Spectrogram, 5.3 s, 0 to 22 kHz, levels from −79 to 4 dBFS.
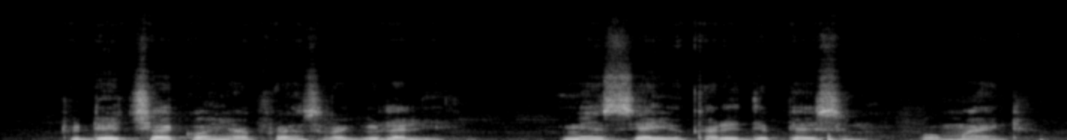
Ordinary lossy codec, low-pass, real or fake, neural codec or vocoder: none; 19.8 kHz; fake; vocoder, 44.1 kHz, 128 mel bands, Pupu-Vocoder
